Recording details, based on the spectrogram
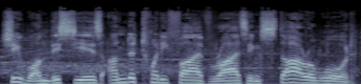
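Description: A man narrating a news report in a measured delivery. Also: mid-range voice, a bit bright, slight background noise.

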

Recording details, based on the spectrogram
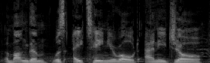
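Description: A man narrating a news report in a measured delivery. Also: a little high, faint music behind.

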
